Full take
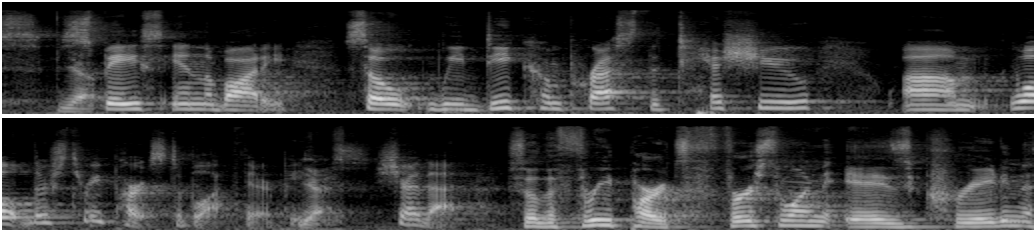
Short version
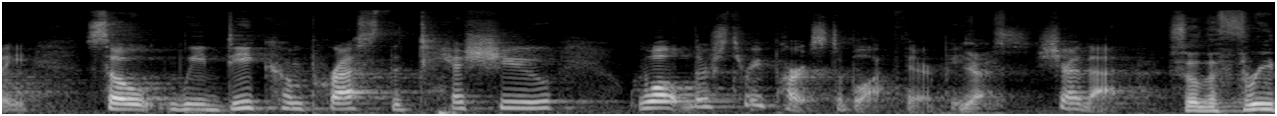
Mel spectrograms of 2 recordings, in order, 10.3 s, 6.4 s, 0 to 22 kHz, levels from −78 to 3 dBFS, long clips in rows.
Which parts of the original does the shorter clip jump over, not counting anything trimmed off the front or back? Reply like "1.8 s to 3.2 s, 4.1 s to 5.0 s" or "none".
4.4 s to 5.0 s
